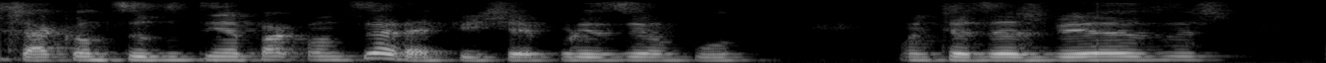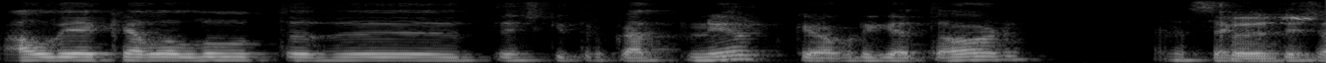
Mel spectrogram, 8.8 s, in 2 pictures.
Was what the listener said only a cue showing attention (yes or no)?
yes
